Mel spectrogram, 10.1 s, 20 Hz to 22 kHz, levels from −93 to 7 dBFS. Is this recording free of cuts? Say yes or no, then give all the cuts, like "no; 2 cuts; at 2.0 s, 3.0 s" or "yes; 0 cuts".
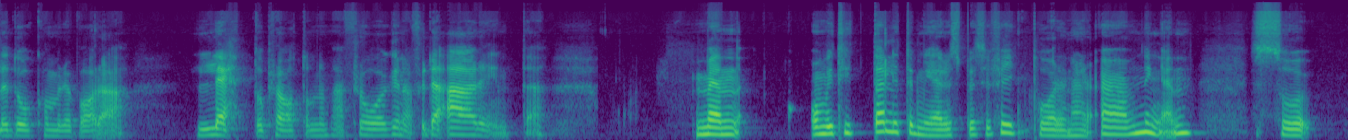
yes; 0 cuts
